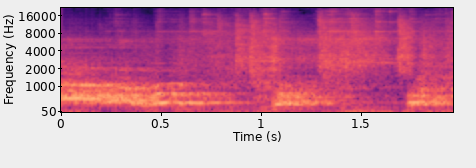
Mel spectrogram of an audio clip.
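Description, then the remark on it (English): A dog barks, several loud yappy barks with short gaps between them, no one talking over it. “No, they didn't even bark at me, man.”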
